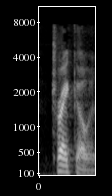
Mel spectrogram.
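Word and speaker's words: Treko (τρέχω): Treko, I think, is the Greek word. Treko is a better pronunciation.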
